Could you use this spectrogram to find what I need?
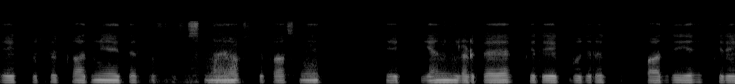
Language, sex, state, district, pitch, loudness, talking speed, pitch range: Rajasthani, male, Rajasthan, Churu, 95 Hz, -37 LUFS, 155 wpm, 95-100 Hz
